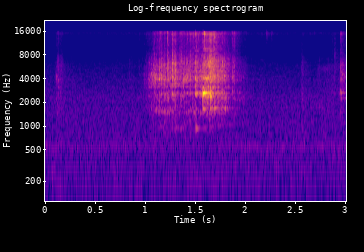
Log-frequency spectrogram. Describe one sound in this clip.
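Liquid pours from a shaker into a glass.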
